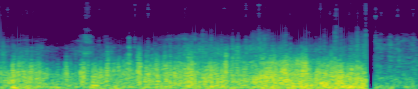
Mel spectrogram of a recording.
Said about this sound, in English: it's a little windy, but it's pretty.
